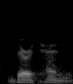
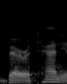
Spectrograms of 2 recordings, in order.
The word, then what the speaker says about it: Beretania: who don't know is Beretania is actually a Hawaiian word and it's properly pronounced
